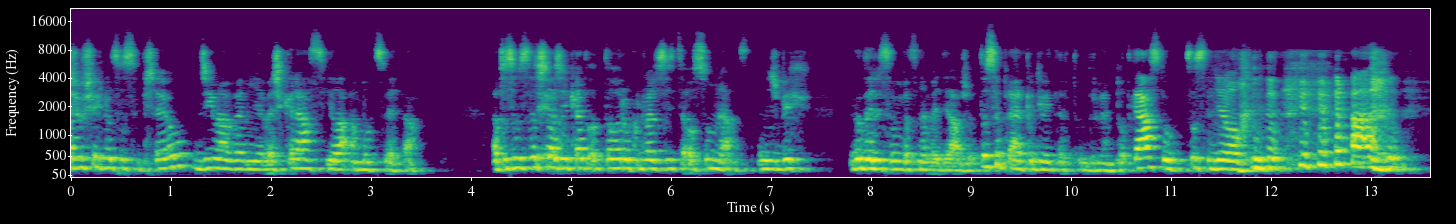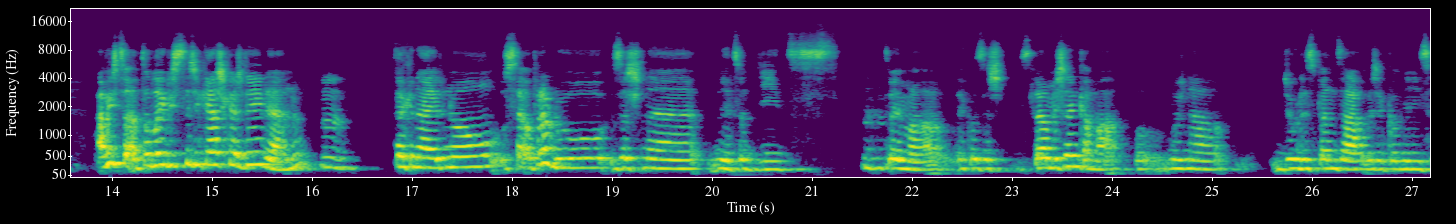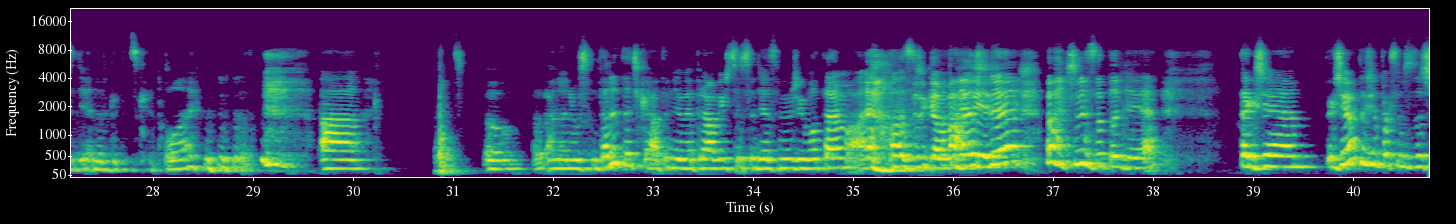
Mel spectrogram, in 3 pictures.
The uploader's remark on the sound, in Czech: Omlouvám se za zhoršenou kvalitu zvuku, bohužel nás provázely technické problémy.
